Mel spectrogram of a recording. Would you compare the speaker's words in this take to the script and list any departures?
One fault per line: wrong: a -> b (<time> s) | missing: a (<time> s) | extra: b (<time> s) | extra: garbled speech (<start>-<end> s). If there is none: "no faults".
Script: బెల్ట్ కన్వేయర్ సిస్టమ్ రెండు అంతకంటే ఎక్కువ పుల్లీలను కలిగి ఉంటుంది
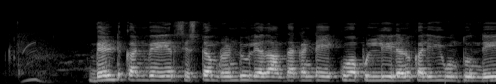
extra: లేదా (2.5 s)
